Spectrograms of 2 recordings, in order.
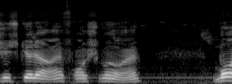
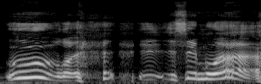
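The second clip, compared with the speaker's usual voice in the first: much higher, sing-song comic voice with a laugh; 7 semitones higher, much slower than usual. Retold or imitated. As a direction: ham up a high, goofy rustic voice. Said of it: "elle prend la voix de [name]".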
